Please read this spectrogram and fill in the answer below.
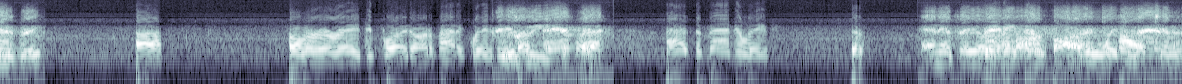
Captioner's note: mission Control Audio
